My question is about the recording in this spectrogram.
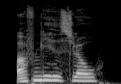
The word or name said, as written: offentlighedslov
